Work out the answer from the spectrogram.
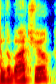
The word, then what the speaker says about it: Baciu: my name is s bachu that's a Romanian name you know it's a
